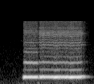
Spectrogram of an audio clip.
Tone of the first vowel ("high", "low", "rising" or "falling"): high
